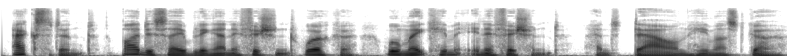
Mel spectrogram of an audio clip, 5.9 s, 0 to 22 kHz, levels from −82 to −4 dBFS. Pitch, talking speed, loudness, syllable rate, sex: 95 Hz, 150 wpm, -20 LUFS, 4.9 syllables/s, male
